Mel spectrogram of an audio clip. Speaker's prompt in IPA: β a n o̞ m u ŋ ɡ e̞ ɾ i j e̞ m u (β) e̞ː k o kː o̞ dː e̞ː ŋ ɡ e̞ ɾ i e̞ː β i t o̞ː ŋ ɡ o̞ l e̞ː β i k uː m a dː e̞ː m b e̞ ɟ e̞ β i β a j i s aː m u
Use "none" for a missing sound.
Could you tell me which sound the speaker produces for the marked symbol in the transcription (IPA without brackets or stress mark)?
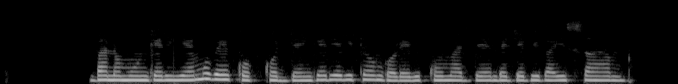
β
